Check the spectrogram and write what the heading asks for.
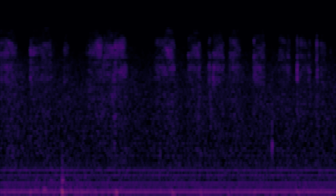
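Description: Faint strokes of a felt-tip marker writing on flip-chart paper: a series of short scratchy strokes, over a steady low hum.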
